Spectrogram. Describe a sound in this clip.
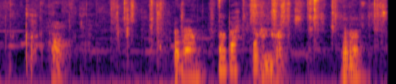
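A small boy chews crunchy candy close to a microphone.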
